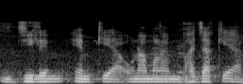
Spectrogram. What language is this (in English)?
Santali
